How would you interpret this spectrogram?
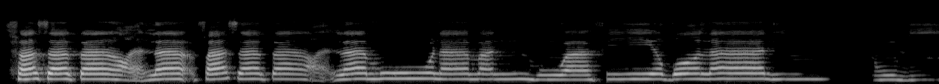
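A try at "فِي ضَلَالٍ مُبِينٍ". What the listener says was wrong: Dotnya lebih tebal lagi. Fi dhalalim mubin. Dan juga pada tempo idghamnya ya di situ juga.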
